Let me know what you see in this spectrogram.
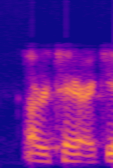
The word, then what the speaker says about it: Arc'teryx: But there was a couple people that I met that had the Arc'teryx or whatever brand. – Arc'teryx? – I don't know how to say it. Arc'teryx, yes, that one.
